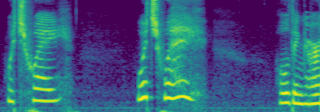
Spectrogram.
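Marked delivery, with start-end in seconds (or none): 0.0-2.1 higher, quick fretful repeat, the second rising much higher; a worried little girl checking herself; anxiously. Acted. Alice, having eaten the cake, asks herself anxiously. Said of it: "said anxiously to herself".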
